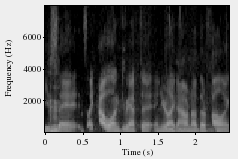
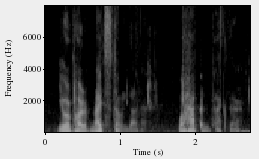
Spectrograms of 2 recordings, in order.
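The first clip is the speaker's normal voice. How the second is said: hushed whisper; 2 semitones lower than usual. Game master voicing a guy who whispers to the players' characters: whispering. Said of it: "the guy whispers to you".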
